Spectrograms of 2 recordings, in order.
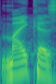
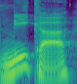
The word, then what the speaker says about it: Micah: So, if Siri says something wrong, like pronouncing your friend Micah's name as Mika instead of Micah, then select the person in your contacts and tap Edit in the top right corner.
